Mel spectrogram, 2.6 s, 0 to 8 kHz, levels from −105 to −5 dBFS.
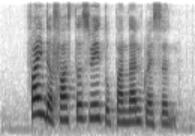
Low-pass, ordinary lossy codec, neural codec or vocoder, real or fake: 7.2 kHz; none; vocoder, 44.1 kHz, 128 mel bands, Pupu-Vocoder; fake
